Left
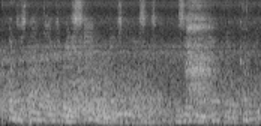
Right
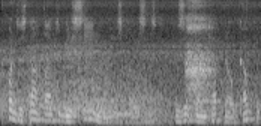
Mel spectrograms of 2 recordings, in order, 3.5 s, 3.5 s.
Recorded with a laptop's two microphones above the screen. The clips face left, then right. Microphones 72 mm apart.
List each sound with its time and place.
0.1 s a man speaking: 45° right (ahead or behind), 2.5 m
2.5 s breathing: 35° right (ahead or behind), 3 m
